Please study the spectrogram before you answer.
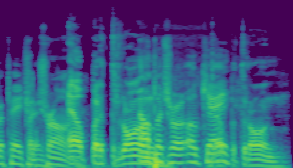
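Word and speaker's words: El Patrón: Is you are fighting Alberto El Patron? Is that how you say his name or Patron? Patron. El Patron.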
